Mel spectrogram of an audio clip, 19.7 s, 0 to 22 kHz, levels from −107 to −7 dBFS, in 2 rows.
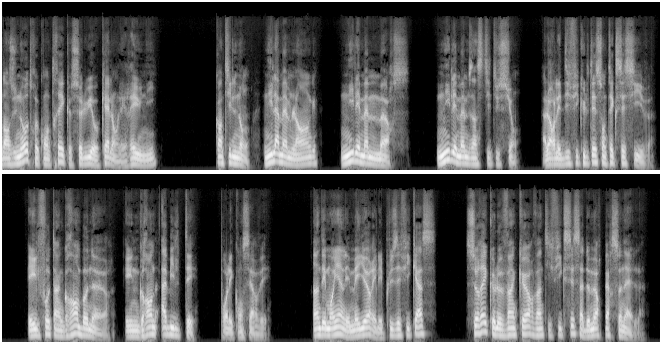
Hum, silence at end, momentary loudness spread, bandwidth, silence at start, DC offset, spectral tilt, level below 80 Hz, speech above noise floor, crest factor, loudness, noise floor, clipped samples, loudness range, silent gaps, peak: none; 0.3 s; 10 LU; 16 kHz; 0 s; under 0.1%; -5.5 dB/octave; -52 dBFS; 70 dB; 16 dB; -21 LUFS; -90 dBFS; under 0.1%; 3 LU; none; -4 dBFS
